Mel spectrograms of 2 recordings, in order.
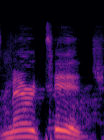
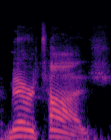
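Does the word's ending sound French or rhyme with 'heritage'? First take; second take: heritage; French. First: The ending rhymes with the word heritage. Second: The ending is said in a French style. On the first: The speaker calls it right. "the right pronouncing pronunciation of this is Meritage because it's a marriage of heritage grapes" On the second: The speaker calls it wrong. "you pronounced it uh"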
